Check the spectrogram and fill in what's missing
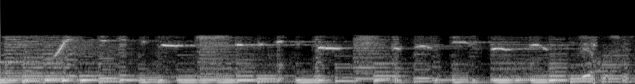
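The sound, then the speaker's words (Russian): A bright whistled melody winds up and down over a steady instrumental accompaniment, with notes gliding and sustaining throughout the few seconds; no one speaks. “Ёлик резиновый насвистывал дырочкой право в боку.”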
